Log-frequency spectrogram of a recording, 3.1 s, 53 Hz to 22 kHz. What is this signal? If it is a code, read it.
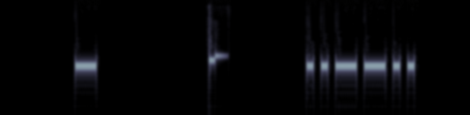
Morse code, heard as a keyed tone, about 25 wpm, 700 Hz. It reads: T ?
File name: Single Character (Letter:Number:Punctuation:Prosign) - Rapid-Fire - 25wpm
